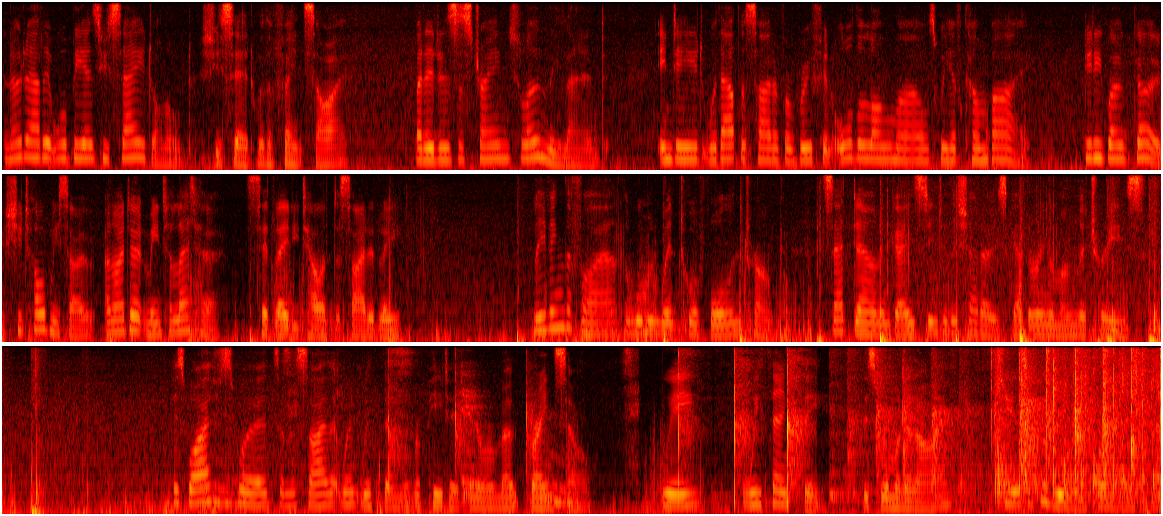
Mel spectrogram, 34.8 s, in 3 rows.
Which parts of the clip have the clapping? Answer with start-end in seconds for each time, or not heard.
25.2-34.7.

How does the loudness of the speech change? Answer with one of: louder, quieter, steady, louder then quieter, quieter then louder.
steady.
